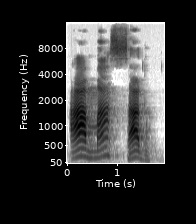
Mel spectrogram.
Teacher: Vemos que o sa a gente pronuncia com maior intensidade. Então, essa é a sílaba tônica.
